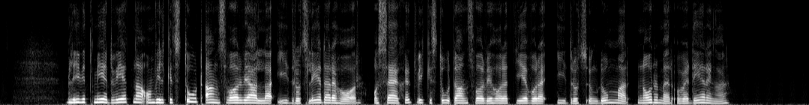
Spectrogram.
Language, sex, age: Swedish, female, 44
